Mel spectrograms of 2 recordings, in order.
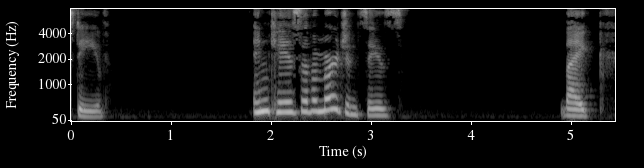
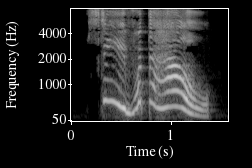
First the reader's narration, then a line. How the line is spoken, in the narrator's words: Henderson exclaims, cut off by Steve's strangled-sounding voice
